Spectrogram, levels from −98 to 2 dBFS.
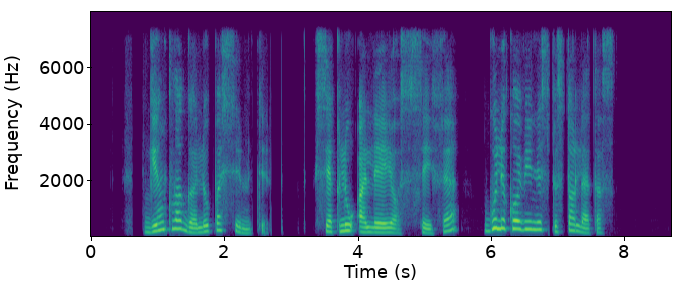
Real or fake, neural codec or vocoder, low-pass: real; none; 7.2 kHz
